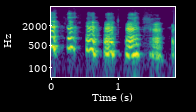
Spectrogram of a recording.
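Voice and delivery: real high-pitched burst of laughter; amused laugh. Real, not acted. Teased about being tested in Pidgin English, laughing.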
